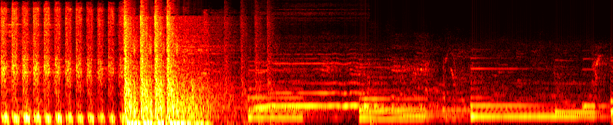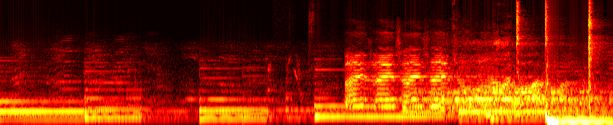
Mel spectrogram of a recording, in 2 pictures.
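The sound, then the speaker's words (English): A loud, rapid burst of machine-gun-style gunshot sound effects opens a dancehall track, gives way to a steady musical beat, and then more rapid gunfire returns near the end over the music. “Million gunshot.”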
